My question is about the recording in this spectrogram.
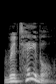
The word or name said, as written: retable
